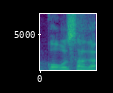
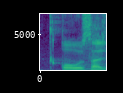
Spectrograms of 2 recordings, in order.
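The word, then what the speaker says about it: Xhosa: 인데요 꼬 사족 있고 사람 말도 우리말로 고사가 아니라 이렇게 이렇게 튕기면서 5 4 이렇게 야 맞는 발음입니다 꼿아 저 이렇게 섬기고 있는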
